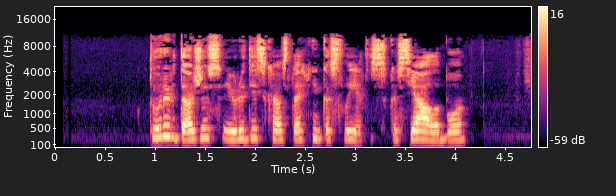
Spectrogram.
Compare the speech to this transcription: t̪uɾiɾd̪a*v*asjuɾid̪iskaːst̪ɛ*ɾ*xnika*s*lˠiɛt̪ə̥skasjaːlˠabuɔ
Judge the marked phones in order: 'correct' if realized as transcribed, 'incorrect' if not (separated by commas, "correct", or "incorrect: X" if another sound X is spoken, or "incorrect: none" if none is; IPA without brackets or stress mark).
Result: incorrect: ʒ, incorrect: none, correct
